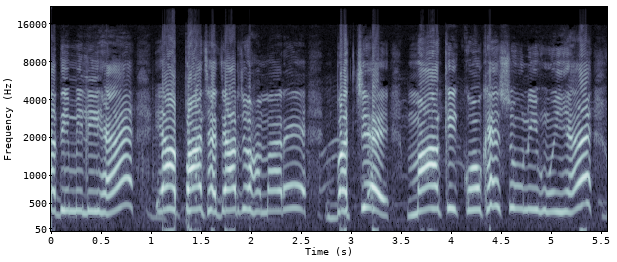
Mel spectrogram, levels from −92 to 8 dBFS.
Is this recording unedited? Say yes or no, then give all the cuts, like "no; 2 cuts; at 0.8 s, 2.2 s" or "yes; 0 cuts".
yes; 0 cuts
